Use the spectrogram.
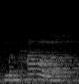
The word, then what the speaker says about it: Micallef: Just a quick question about how you pronounce your surname, Micallef, and why you choose Micallef as opposed to Micallef, which every Maltese person I've ever met with the name Micallef says it Micallef.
